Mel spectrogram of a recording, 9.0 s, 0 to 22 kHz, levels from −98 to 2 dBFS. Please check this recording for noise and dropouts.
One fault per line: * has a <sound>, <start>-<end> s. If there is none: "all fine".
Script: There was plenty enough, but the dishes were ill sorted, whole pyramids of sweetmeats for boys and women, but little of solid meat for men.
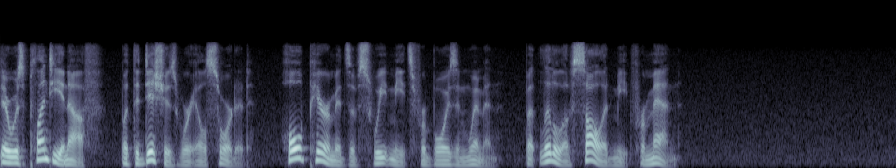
all fine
